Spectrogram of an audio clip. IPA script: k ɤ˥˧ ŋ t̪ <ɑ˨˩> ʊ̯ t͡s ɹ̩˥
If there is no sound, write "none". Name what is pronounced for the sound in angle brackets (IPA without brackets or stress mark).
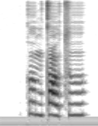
ɑ˥˩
